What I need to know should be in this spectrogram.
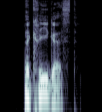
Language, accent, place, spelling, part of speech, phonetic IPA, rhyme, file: German, Germany, Berlin, bekriegest, verb, [bəˈkʁiːɡəst], -iːɡəst, De-bekriegest.ogg
- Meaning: second-person singular subjunctive I of bekriegen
